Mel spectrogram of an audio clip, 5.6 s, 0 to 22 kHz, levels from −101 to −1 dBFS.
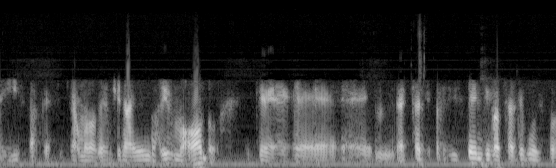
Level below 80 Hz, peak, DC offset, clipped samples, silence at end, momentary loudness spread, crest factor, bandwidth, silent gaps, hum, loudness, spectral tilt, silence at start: -56 dBFS; -10 dBFS; under 0.1%; under 0.1%; 0 s; 13 LU; 18 dB; 6.4 kHz; none; none; -28 LUFS; -8.5 dB/octave; 0 s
